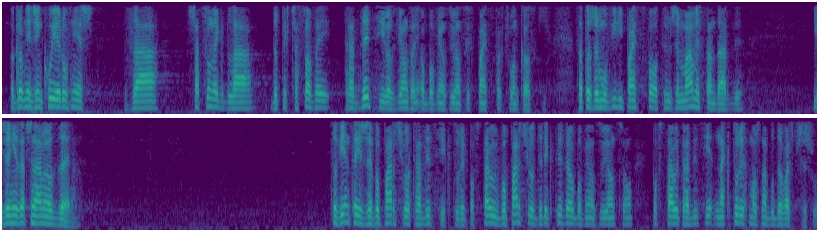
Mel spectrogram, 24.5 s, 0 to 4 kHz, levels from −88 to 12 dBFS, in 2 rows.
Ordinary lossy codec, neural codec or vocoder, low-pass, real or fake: none; none; 3.6 kHz; real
